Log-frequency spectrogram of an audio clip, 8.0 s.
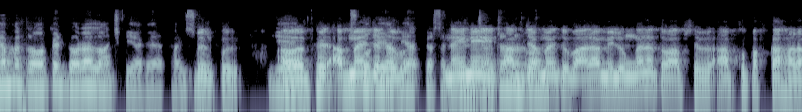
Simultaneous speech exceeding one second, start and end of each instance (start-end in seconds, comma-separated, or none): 2.8-5.5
